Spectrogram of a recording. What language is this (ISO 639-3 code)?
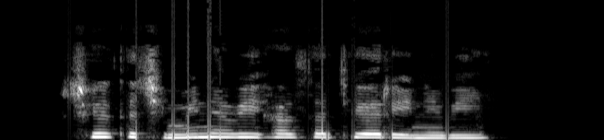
pus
